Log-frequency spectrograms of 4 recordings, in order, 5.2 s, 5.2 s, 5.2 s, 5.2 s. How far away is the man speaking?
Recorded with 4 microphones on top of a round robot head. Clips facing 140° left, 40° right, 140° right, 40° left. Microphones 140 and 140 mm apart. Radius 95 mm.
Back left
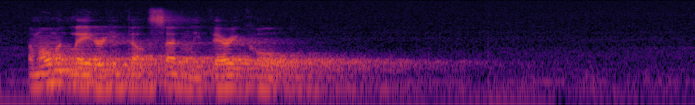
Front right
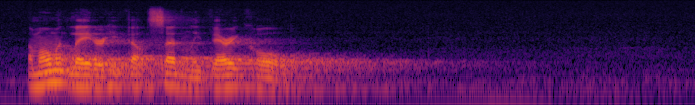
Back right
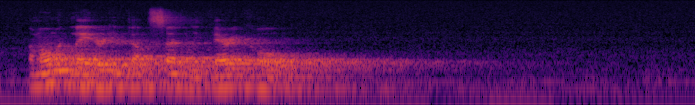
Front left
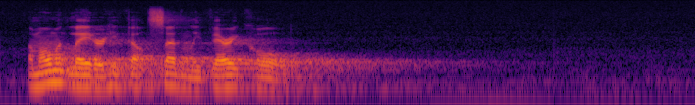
About 0.8 m.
